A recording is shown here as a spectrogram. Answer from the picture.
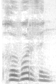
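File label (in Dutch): "geworven", Dutch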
